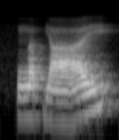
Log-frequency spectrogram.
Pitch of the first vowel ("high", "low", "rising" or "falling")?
low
